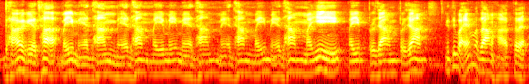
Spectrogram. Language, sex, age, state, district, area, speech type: Sanskrit, male, 60+, Tamil Nadu, Thanjavur, urban, spontaneous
